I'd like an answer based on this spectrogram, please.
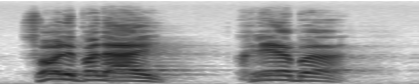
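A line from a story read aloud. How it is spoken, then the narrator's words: Menacing growl. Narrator (Russian): изредка и грозно рычал Пантелей Прокофьевич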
